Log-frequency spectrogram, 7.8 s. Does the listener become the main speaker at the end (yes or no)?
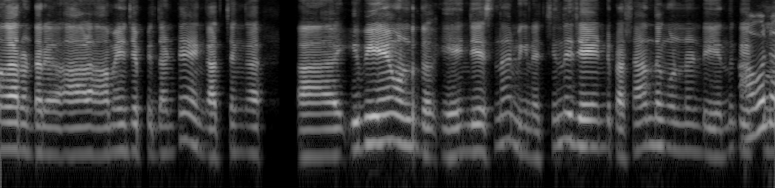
yes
